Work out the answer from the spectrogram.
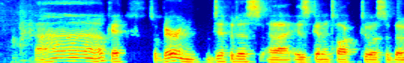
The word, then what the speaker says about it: Baron Dipitous: your name baron yeah it is um yeah it's based on the word serendipitous ah okay so berendipidus uh is going to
